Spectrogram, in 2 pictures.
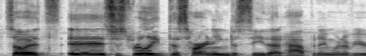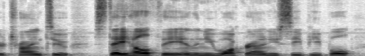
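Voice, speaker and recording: A man's voice: lowish voice, animated, a little fast, hardly any pauses. Man, 30s, game streamer, sick with a cold, muted voice, rambling casual chat. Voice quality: loud projecting voice, subdued today. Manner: rambling, many fillers and restarts. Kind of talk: casual chat while gaming.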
